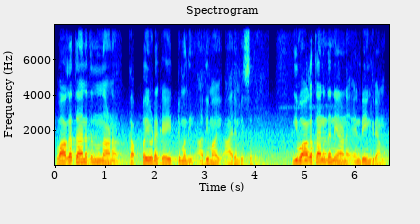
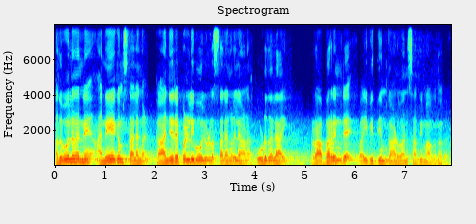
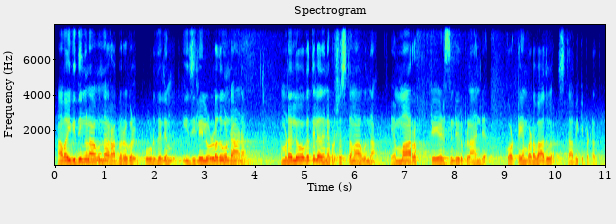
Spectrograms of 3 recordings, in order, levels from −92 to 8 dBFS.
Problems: background conversations at intervals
